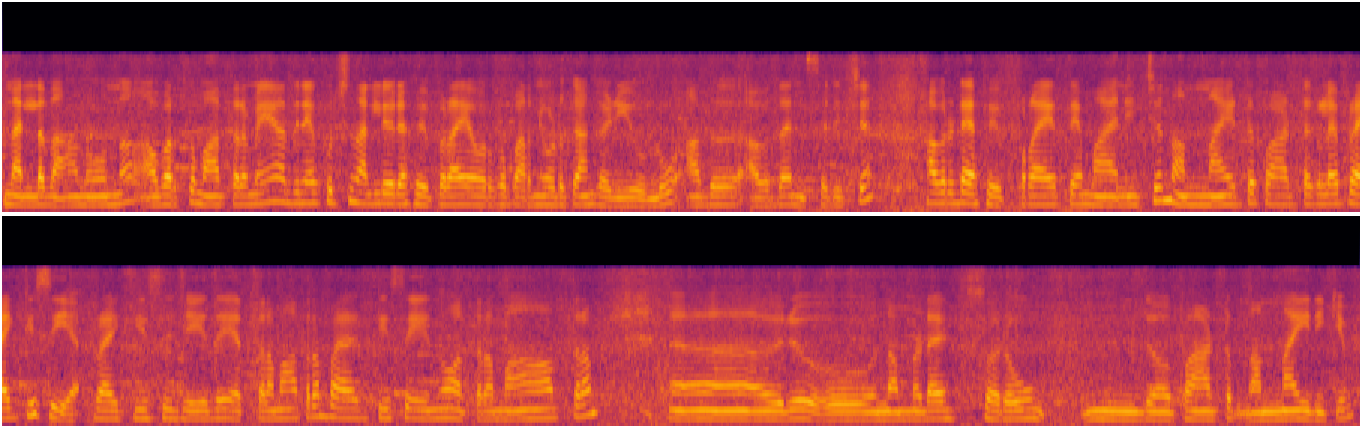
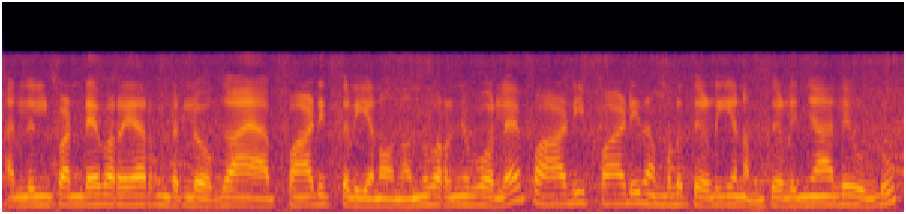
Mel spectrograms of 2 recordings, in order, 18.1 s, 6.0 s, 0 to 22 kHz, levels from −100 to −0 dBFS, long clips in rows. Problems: constant background noise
